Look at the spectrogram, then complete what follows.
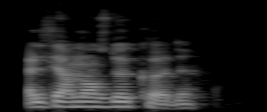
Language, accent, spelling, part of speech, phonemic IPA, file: French, France, alternance de code, noun, /al.tɛʁ.nɑ̃s də kɔd/, LL-Q150 (fra)-alternance de code.wav
- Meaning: code-switching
